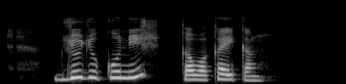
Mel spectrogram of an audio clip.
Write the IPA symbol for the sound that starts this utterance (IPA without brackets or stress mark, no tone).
ʎ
